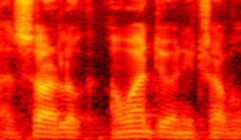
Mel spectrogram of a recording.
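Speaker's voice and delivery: ordinary delivery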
